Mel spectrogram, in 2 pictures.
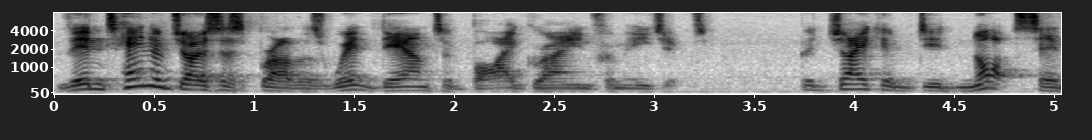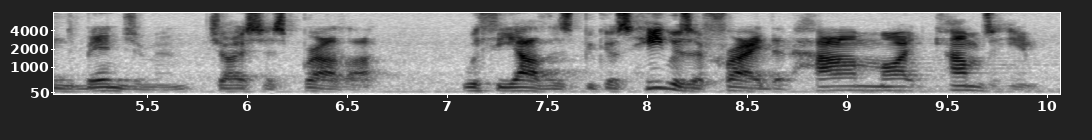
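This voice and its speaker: A man reading scripture aloud as a pastor, narrating in a deliberate, storytelling manner. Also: medium pitch, very animated, fairly bright tone, slight background noise.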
